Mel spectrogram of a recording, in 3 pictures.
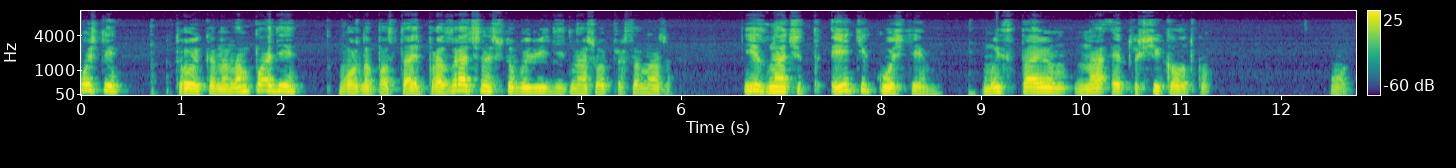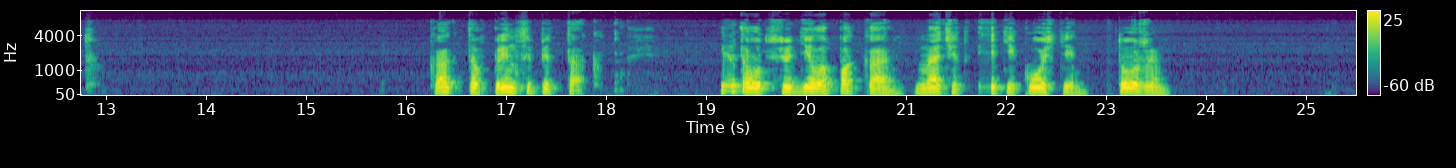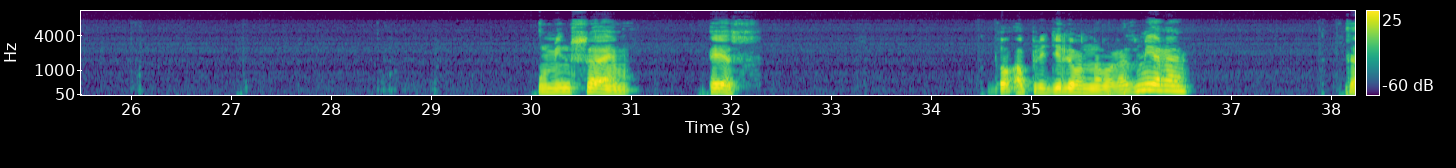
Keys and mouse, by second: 0.6 KP_3, 2.3 click, 8.8 g, 10.4 click, 11.1-18.1 middle drag, 19.1 KP_3, 20.8 click, 22.7 shift+click, 25.3 middle click, 27.1-28.6 middle drag, 30.1 middle click, 31.7 s, 34.5 click, 35.7 g, 37.8 click.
